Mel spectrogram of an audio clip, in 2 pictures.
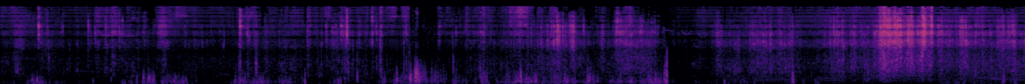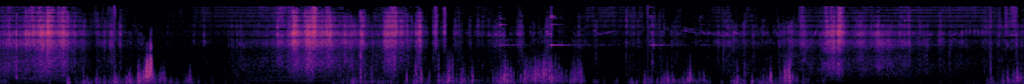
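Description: Gusty wind buffeting the microphone, with a Tyvek sail flapping and rustling in irregular bursts.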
